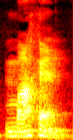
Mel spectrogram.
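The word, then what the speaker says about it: machen: дох дох знову ж таки це ха Але читається банально як ха І це буде так завжди наступне слово робити махен махен добре наступне з боко сполучення буде буква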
